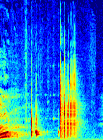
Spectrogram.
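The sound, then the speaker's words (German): Dice are rolled and rattle and clatter on a hard surface to decide next week's picks: a couple of sharp clicks, then a quick burst of tumbling knocks that settles into quiet. A brief voice sound comes just before. “ja, aber wir dürfen jetzt nicht vergessen zu würfeln für nächste so. Woche.”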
